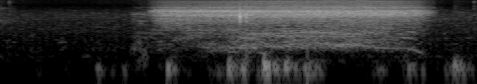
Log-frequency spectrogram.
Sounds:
Sniff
